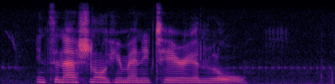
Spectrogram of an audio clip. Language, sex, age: English, female, 24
